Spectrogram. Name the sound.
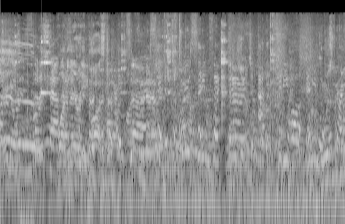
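glasses clinking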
